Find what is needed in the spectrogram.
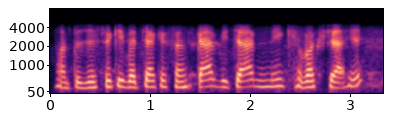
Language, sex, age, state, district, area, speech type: Maithili, female, 30-45, Bihar, Muzaffarpur, rural, conversation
